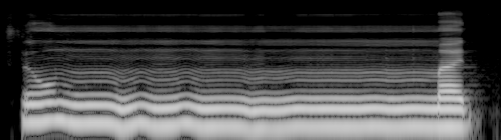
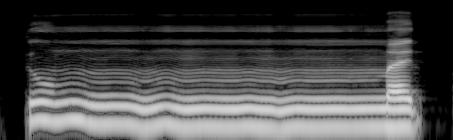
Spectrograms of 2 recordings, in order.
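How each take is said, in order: The two takes are said the same way.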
